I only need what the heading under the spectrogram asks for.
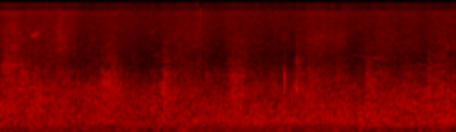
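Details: Outdoor rumble of distant traffic, with soft footsteps and a brief click, and no animal voice heard.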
